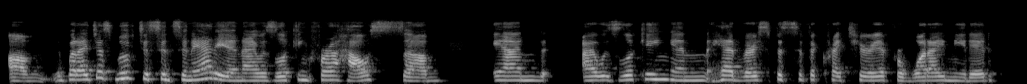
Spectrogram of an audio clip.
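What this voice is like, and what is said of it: Chicago accent. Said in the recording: “I've been a Chicago girl all my life, if you haven't been able to tell from my accent.”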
